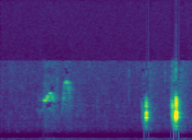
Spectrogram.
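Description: Oriental reed warbler: two faint thin high notes, then two loud, harsh, grating syllables about half a second apart, with quiet background.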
